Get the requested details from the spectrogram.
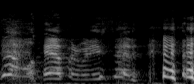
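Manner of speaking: quiet, slow, laughing voice. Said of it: "can't stop laughing".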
